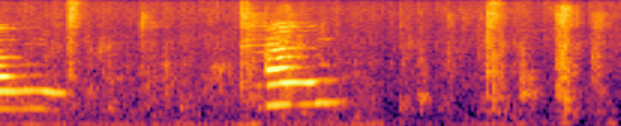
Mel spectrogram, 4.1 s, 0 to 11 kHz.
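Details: Kitten giving two distinct meows, a short falling one at the start and a louder, drawn-out wavering meow near 2 s, followed by scattered clicks and light tapping noises in a quiet room.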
